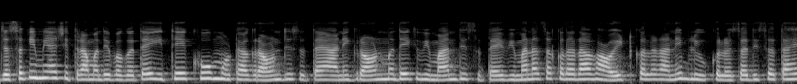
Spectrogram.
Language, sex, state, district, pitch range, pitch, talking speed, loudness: Marathi, female, Maharashtra, Washim, 215-250 Hz, 230 Hz, 220 wpm, -16 LUFS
